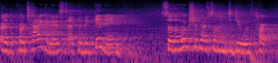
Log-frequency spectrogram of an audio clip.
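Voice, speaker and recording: Audible room echo and light background noise surround a woman speaking with high pitch. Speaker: presenter. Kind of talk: school presentation talk. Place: hall.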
